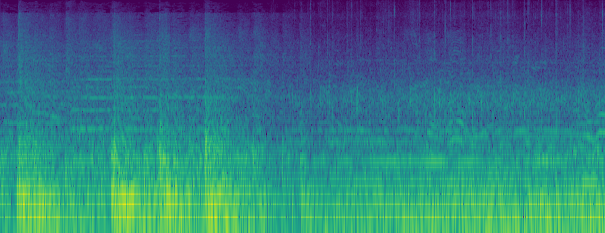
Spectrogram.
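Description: Procession drums beating loud strokes about a second apart over the first two seconds, then music with long held notes over crowd chatter.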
